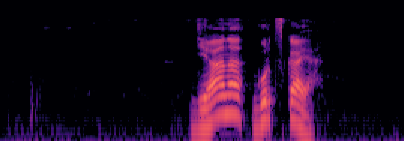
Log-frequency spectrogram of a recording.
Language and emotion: Russian, neutral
